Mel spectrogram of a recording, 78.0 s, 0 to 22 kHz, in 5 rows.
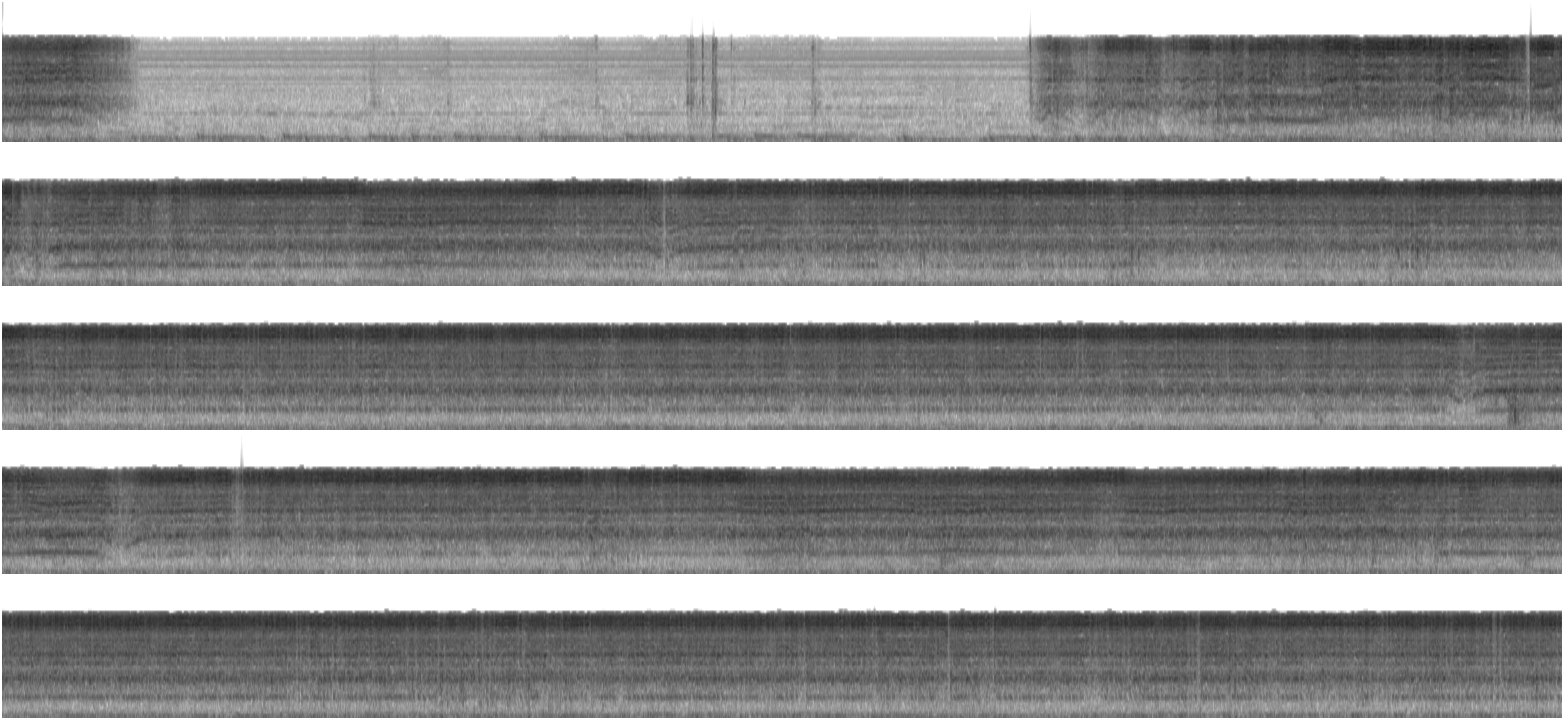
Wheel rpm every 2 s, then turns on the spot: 80, 0, 0, 0, 0, 70, 160, 150, 150, 160, 160, 150, 160, 160, 160, 160, 160, 160, 160, 160, 160, 160, 160, 150, 150, 160, 160, 160, 160, 160, 160, 160, 160, 160, 160, 160, 160, 160, 160.
none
